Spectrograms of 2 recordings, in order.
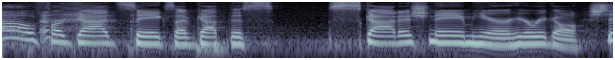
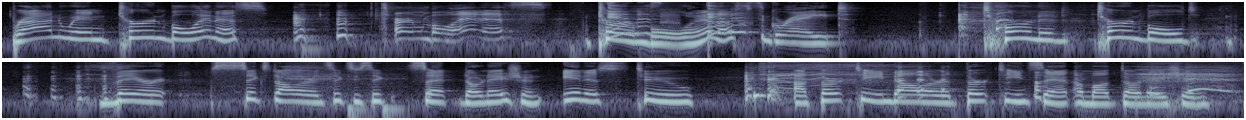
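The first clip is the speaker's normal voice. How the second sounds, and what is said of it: Put-on Minnesotan accent. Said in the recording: “I'm going to do it in a Minnesotan accent.”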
